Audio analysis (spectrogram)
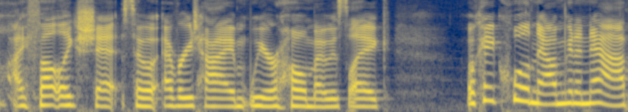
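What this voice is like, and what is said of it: Hoarse, sick-sounding voice. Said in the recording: “you can tell in my voice, I was so sick in Mexico... I'd had like a cold... I didn't have a voice for 4 days”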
